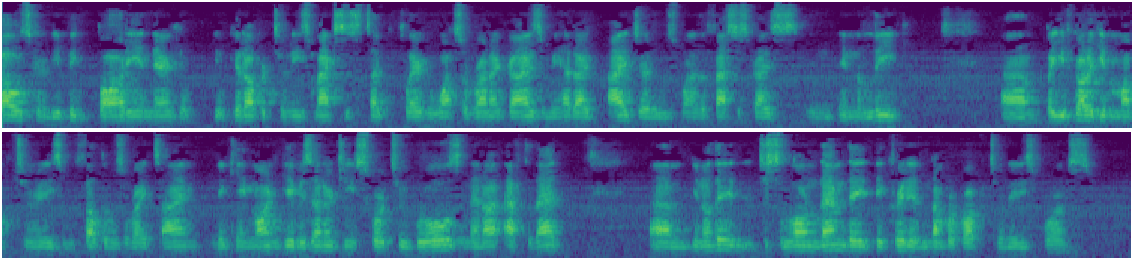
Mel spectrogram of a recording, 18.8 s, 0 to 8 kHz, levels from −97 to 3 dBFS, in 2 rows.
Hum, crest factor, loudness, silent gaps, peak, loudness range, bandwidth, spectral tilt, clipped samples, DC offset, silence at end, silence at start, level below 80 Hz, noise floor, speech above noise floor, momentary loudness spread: none; 20 dB; -29 LUFS; none; -10 dBFS; 3 LU; 7.8 kHz; -1.5 dB/octave; under 0.1%; under 0.1%; 0.35 s; 0 s; -72 dBFS; -49 dBFS; 19 dB; 12 LU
